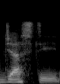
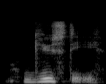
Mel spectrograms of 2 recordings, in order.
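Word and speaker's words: Giusti: His name's Dave Justy. Now I know his name's Justy, but it's like spelled like Guist. Yeah, it's like, and I always like was like Goosty.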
